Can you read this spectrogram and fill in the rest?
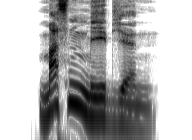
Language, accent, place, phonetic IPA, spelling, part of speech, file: German, Germany, Berlin, [ˈmasn̩ˌmeːdi̯ən], Massenmedien, noun, De-Massenmedien.ogg
- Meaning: plural of Massenmedium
